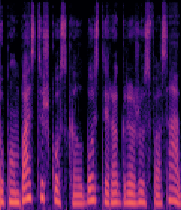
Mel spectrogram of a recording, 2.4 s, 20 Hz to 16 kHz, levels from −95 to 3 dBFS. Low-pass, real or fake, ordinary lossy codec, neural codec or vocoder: 14.4 kHz; real; Opus, 32 kbps; none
